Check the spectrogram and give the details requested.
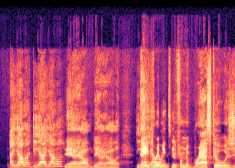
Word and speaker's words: Diallo: Ayala? Diallo.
